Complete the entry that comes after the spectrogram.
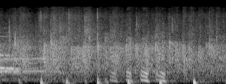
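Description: An audience applauds steadily with dense, continuous clapping, joined by scattered cheers and whoops rising above the noise throughout.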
